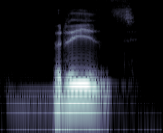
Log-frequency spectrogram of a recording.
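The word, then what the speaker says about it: bridge: अब हम एग्जाम्पल की तरफ बढ़ते हैं, जैसे ब्रिज।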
